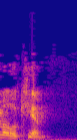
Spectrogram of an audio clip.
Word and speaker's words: Elokim: The way those actually appear is We pronounce it as Hashem Elokim. Okay? So if you look in a Chumash, how would it actually be written? The Shem Hashem appears twice. Right? So when the Shem Hashem appears twice, the second one is read as Elokim.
